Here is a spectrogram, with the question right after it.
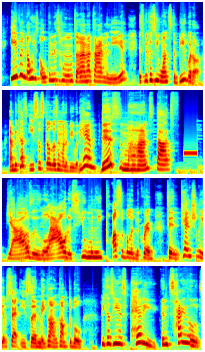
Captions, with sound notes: Even though he's opened his home to earn her time in the year, it's because he wants to be with her and because Esau still doesn't wanna be with him, this man starts (beep) y'all's as loud as humanly possible in the crib to intentionally upset Esau and make her uncomfortable because he is petty, entitled,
